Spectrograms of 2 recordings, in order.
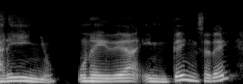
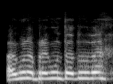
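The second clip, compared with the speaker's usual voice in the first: much higher, louder call to the class; 10 semitones higher, 10 dB louder, faster than usual. Real, not acted. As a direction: call out to the whole room. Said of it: "calling out to class". (alumnos, ¿alguna pregunta? gritando)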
